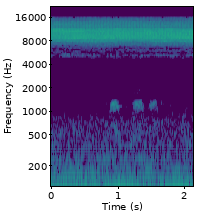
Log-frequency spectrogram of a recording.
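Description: Quiet, steady high-pitched chirring of crickets, with three faint short tones about halfway through.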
